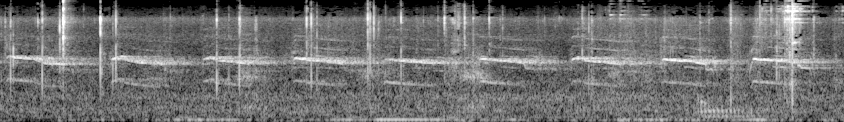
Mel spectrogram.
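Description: A bird calling in a steady series of short, slightly falling notes, about one a second, with scattered sharp clicks over it.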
